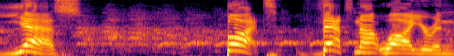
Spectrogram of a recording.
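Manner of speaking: loud, high exasperated dad; retold shouted rebuttal; emphatic admission. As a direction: belt it out with pauses between the concessions. Father answering the screaming son.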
